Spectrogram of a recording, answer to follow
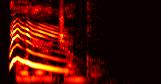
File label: cartoon pitched wee shout; fxprosound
